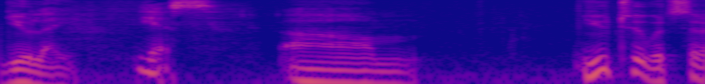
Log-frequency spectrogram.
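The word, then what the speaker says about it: Ulay: It is said that there was, and I mentioned men in your life, I think I'm pronouncing this right, Yule.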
